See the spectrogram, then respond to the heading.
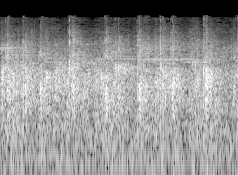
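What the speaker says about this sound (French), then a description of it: "Nous acclamons très fort pour le roi de Dieu" A church congregation applauds during worship, a dense steady clapping that fills the room at moderate loudness, with no speech over it.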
